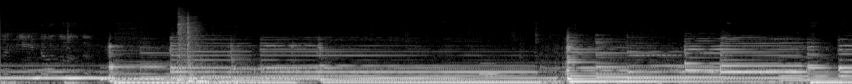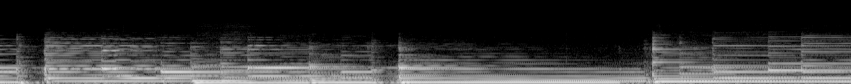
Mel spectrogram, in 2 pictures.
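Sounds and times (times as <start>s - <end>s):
guitar strumming chords: 1.1s - 6.2s
low bass line: 1.1s - 6.6s.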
